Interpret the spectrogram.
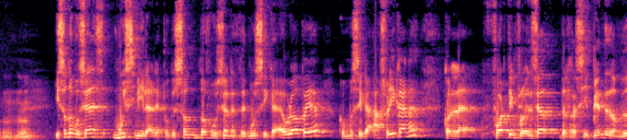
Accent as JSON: {"language": "Spanish", "region": "Córdoba", "country": "Argentina", "said": "Yo no seré muy futbolero que digamos, pero soy de Alberdi"}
